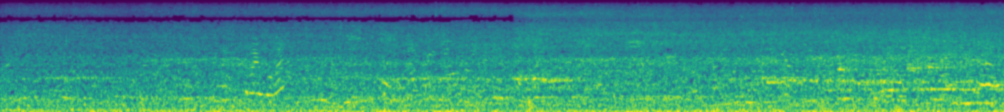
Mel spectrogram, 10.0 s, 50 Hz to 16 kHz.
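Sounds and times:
crowd chatter: 0:00.0 - 0:10.0
falling water rushing: 0:00.0 - 0:10.0.

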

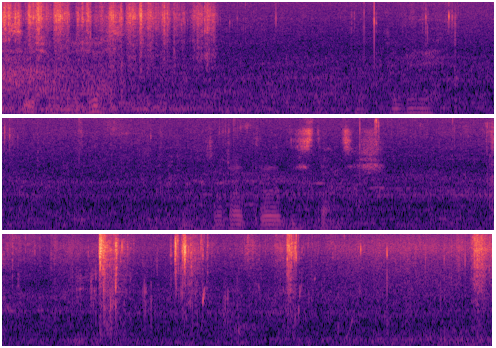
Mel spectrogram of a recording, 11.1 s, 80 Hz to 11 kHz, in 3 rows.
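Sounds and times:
dry stalks crackling: 0:00.0 - 0:04.4, 0:07.2 - 0:11.0.

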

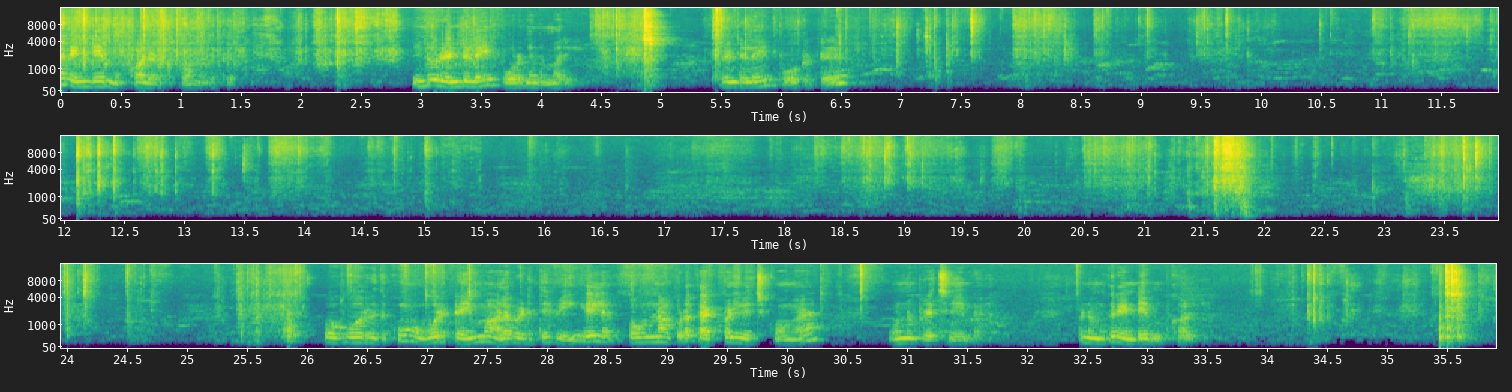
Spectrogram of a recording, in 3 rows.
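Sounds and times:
paper rustling: 0:00.0 - 0:03.5, 0:04.4 - 0:16.6, 0:17.2 - 0:26.1, 0:33.8 - 0:35.9.

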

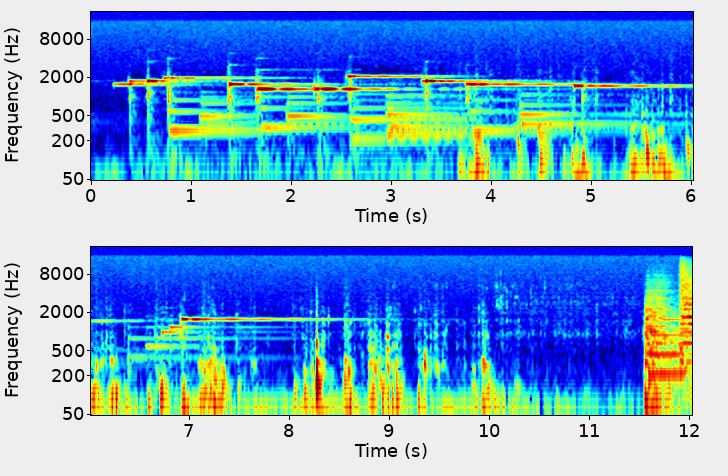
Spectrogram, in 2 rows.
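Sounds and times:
water sloshing: 0:03.7 - 0:11.5.

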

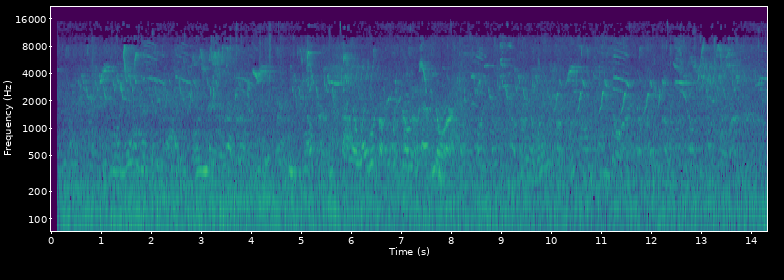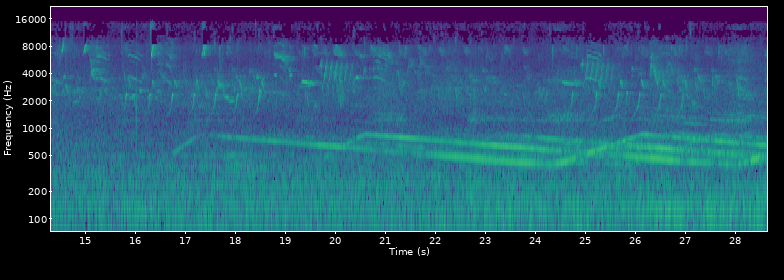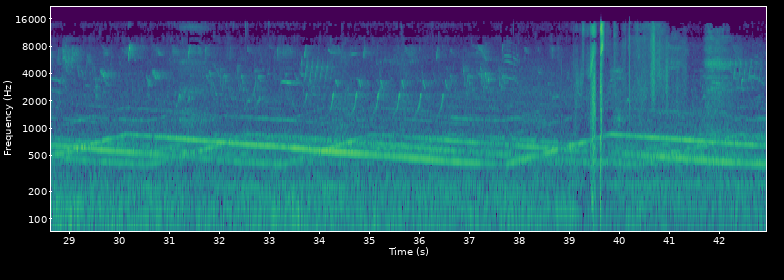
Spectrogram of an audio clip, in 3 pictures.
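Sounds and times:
tornado warning sirens wailing: 0:00.2 - 0:42.9.

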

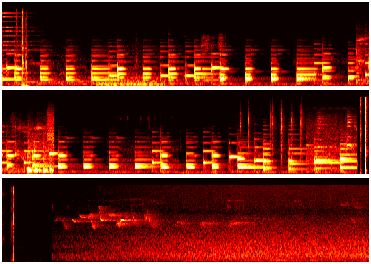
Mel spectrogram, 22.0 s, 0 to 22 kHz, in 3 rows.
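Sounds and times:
keyboard music: 0:00.0 - 0:14.5
sharp clicks: 0:00.2 - 0:00.6, 0:09.4 - 0:10.9
birds chirping: 0:07.0 - 0:08.4, 0:09.5 - 0:10.9, 0:13.4 - 0:14.5, 0:15.7 - 0:22.0
room ambience hiss: 0:16.6 - 0:22.0.

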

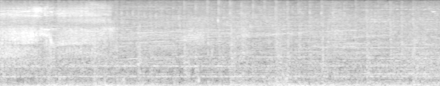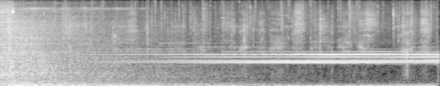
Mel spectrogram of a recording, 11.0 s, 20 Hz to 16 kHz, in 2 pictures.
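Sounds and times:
sustained high ringing tone: 0:07.6 - 0:11.0.

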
